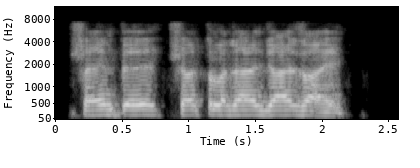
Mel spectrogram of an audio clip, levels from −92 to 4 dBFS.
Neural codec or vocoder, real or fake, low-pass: codec, 16 kHz, 4.8 kbps, FACodec; fake; 7.2 kHz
